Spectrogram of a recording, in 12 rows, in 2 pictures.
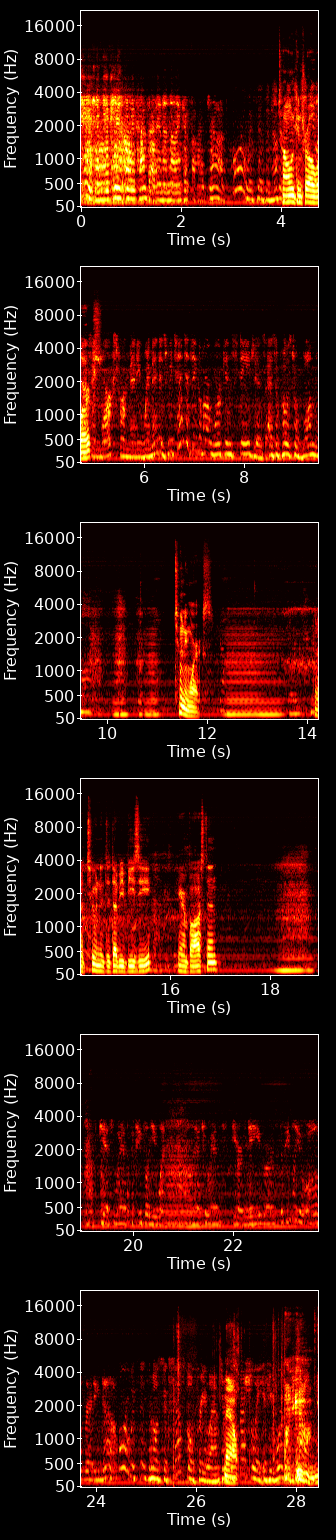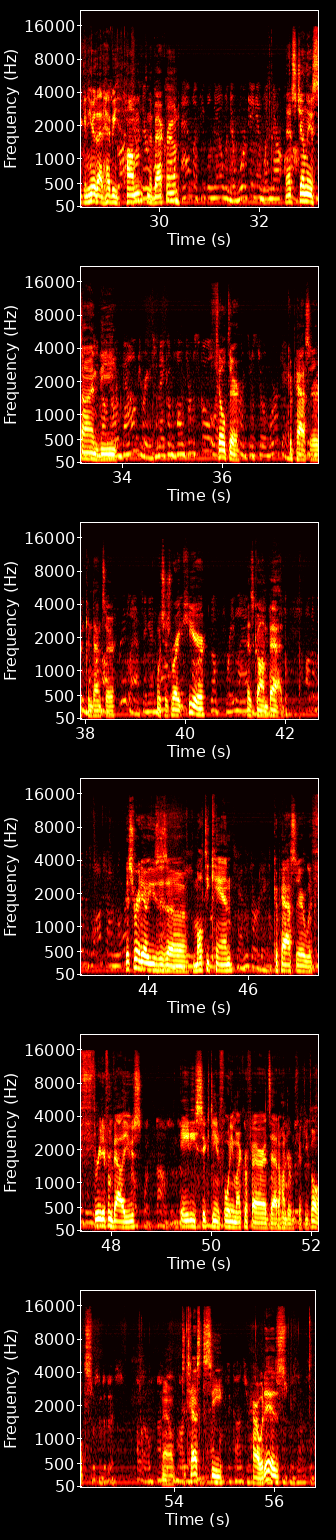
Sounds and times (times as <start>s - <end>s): Radio: 0.0s - 56.8s
Speech: 19.1s - 56.8s.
